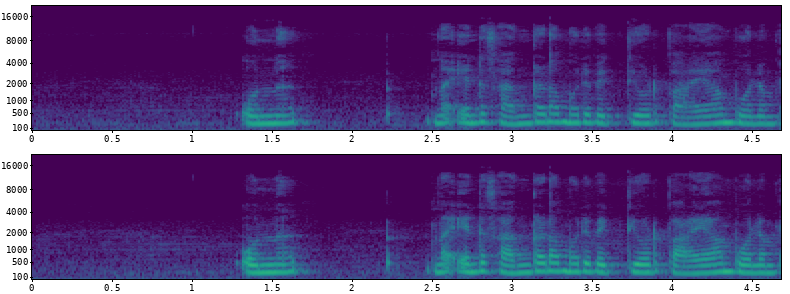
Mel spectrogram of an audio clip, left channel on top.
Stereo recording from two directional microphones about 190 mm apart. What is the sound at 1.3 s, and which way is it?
A woman's voice, 10° left (ahead or behind).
